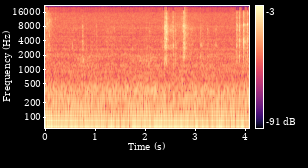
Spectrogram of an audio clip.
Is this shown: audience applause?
no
